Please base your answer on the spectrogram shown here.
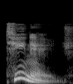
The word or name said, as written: teenage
